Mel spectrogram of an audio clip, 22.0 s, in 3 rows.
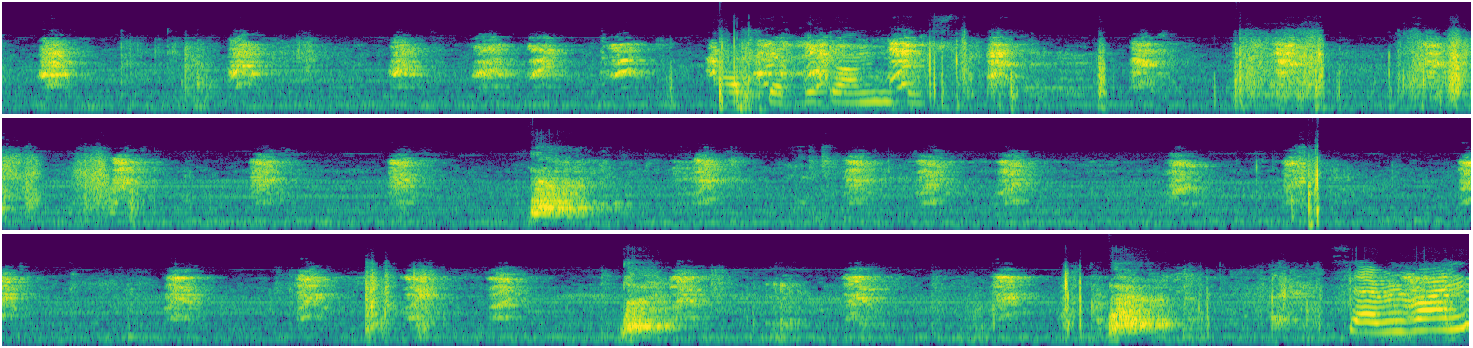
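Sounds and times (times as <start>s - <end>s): dog barking: 0.2s - 0.4s, 1.1s - 7.2s, 7.9s - 12.6s, 13.2s - 13.9s, 14.6s - 14.9s, 15.5s - 18.3s, 18.9s - 20.7s.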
